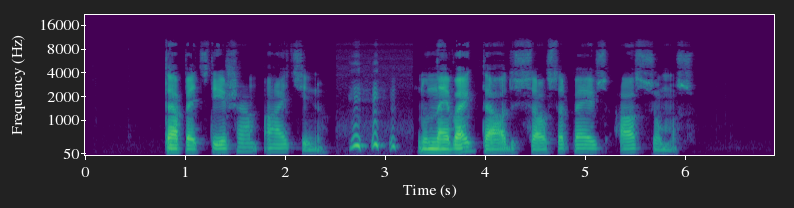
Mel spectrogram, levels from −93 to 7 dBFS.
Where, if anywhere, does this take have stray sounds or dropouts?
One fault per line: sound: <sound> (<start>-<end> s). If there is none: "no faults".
sound: laugh (2.6-3.2 s)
